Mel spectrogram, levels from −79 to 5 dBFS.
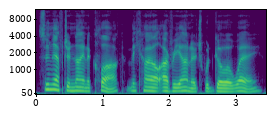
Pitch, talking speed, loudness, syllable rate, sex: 140 Hz, 155 wpm, -17 LUFS, 5.0 syllables/s, male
